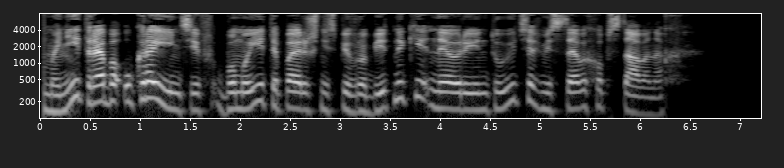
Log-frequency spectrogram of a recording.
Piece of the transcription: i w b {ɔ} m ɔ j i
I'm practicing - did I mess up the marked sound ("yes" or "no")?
no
